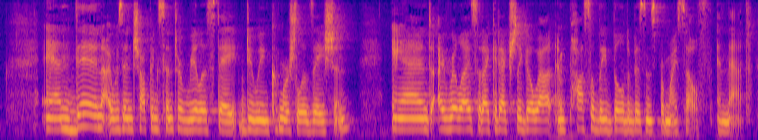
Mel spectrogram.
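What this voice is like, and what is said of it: American accent with British influence. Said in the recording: “my accent always throws people. So I'm American born, but I've been in the UK for almost 21 years now.”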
